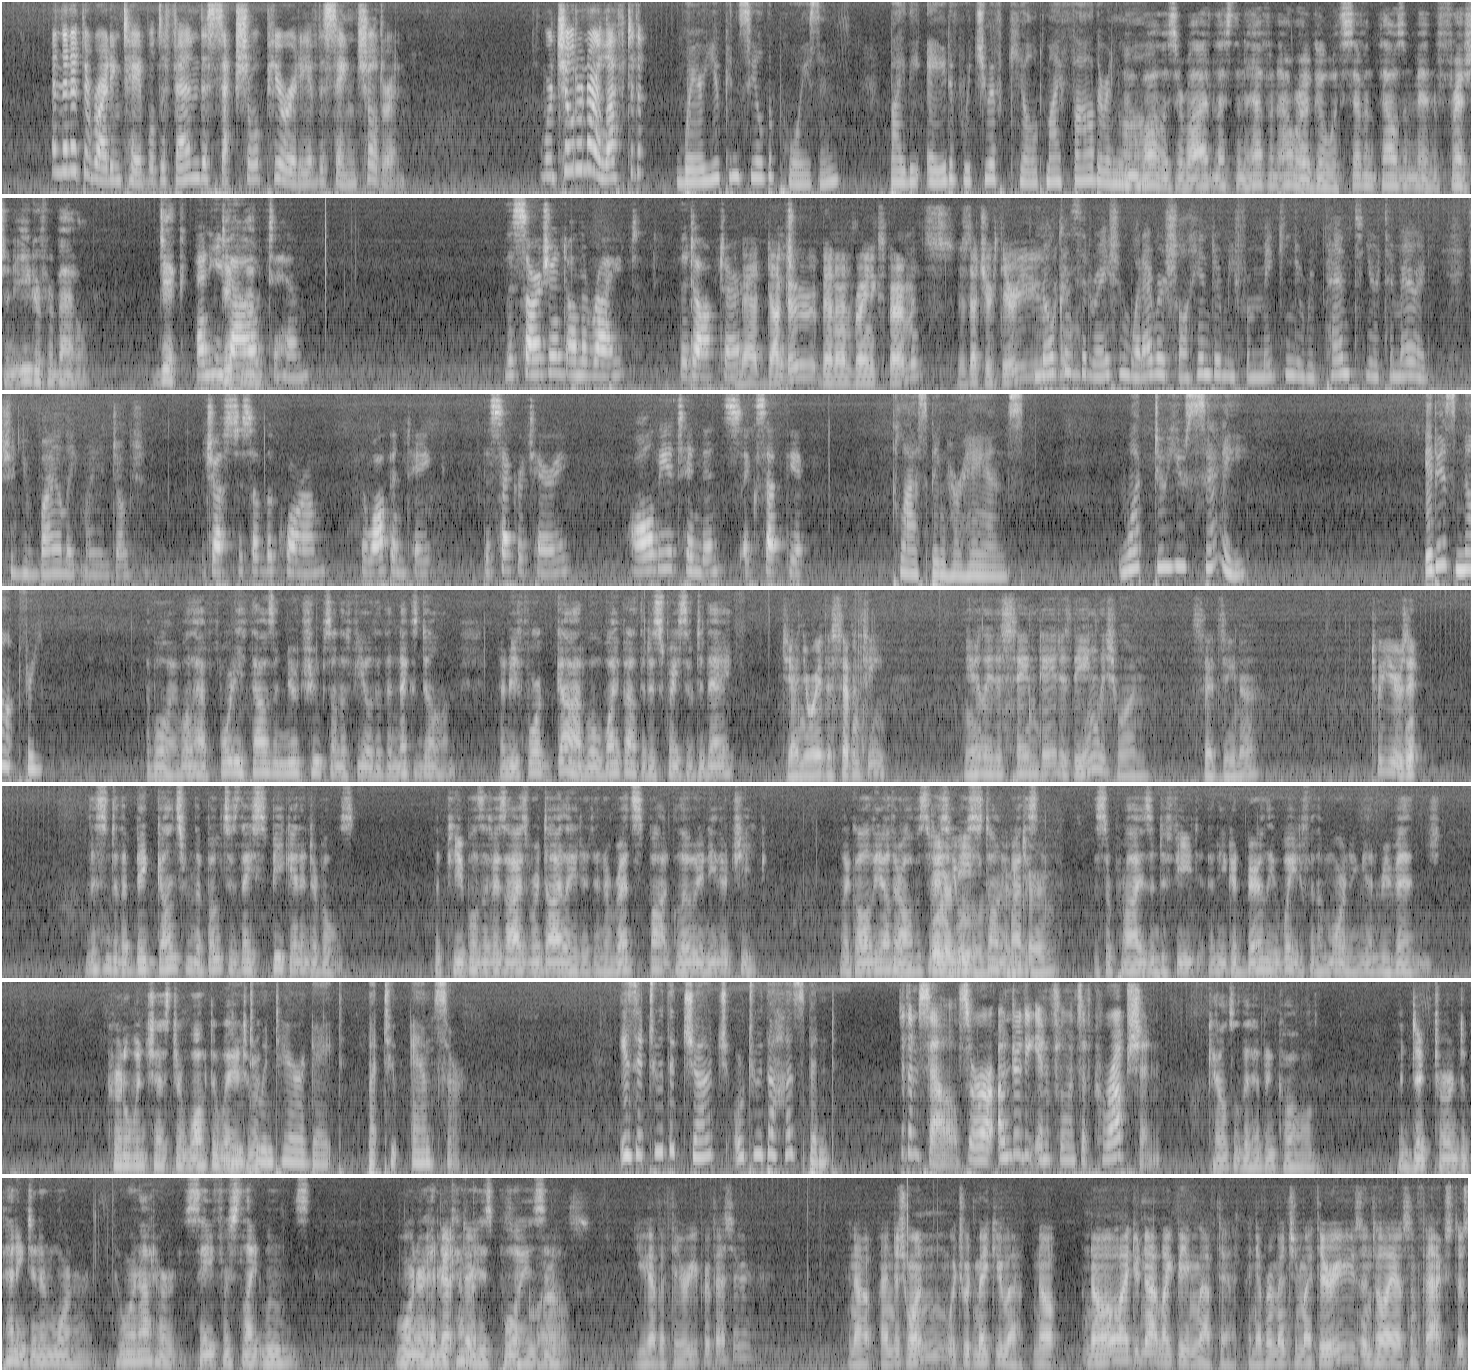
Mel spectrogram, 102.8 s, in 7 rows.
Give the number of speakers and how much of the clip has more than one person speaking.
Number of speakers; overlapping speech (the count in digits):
6, about 5%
